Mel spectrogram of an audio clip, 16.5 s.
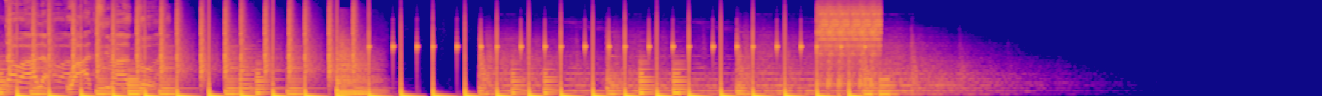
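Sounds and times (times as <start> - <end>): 
street banger beat: 0.0 - 11.1.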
